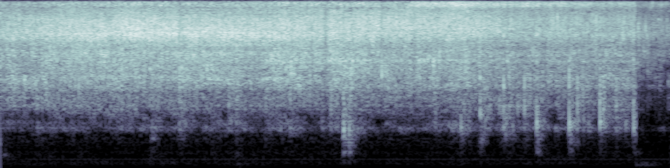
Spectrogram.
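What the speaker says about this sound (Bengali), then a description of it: "একইভাবে মাছ বাকিগুলোকে ভেজে নেব।" Pabda fish frying in a pan of hot oil gives a steady, loud sizzle throughout, with a few brief stirring or turning scrapes near the end.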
